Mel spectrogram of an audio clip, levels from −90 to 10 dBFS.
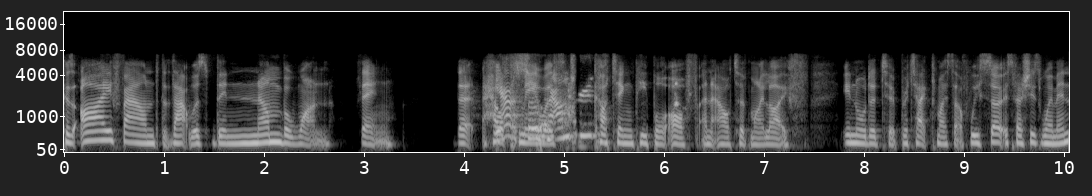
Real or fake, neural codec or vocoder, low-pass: real; none; 7.2 kHz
